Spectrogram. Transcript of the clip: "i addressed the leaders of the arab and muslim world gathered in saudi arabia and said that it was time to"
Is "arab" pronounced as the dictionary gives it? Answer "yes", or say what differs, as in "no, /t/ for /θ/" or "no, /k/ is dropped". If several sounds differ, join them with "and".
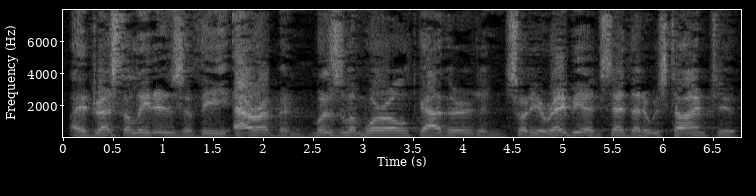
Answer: yes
